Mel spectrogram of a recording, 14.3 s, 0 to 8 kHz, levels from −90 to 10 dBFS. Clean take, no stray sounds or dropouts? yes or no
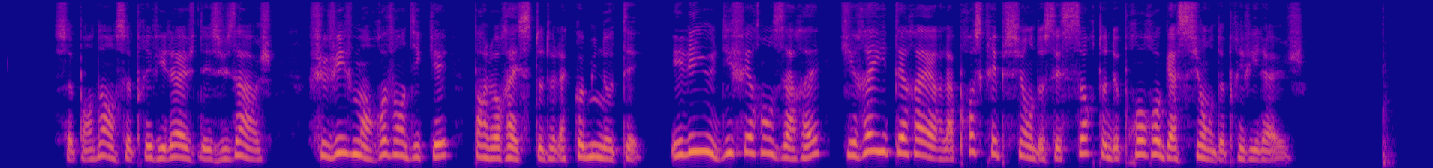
no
